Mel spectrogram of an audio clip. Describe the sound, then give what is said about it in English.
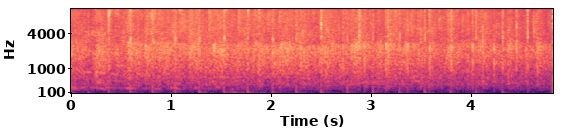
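An audience claps steadily for several seconds, a dense, even patter of many hands with sharp individual claps scattered throughout, loud and sustained without any talking. “So you can clap if you want.”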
